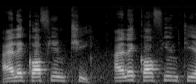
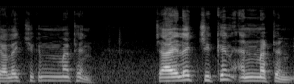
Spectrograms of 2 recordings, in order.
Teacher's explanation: Only n. You are not supposed to say and just say n.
